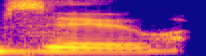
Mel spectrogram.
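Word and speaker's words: Zuh: It is spelled Z-U-H, but so you can call him Z. I call him Zoo. I am of the belief that either is appropriate, but if our previous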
